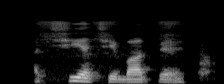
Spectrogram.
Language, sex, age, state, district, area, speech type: Urdu, male, 30-45, Uttar Pradesh, Muzaffarnagar, urban, spontaneous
